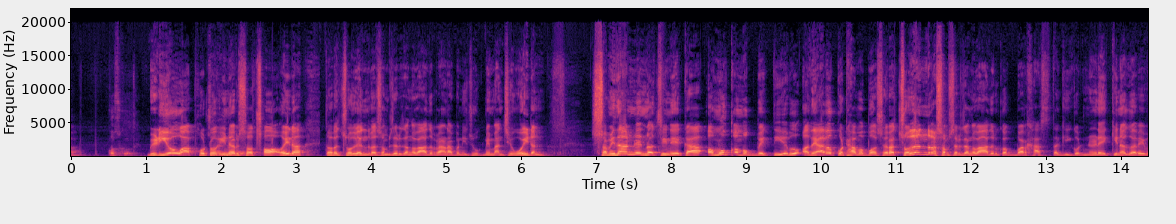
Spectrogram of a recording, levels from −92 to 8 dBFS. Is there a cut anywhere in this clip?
yes; 1 cut; at 3.2 s

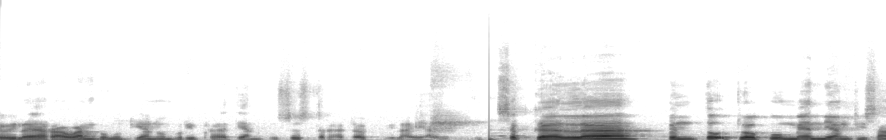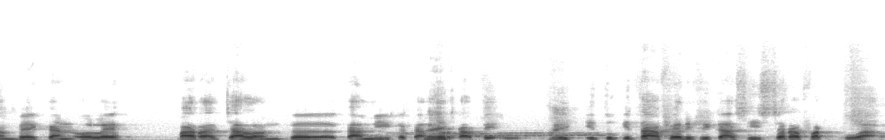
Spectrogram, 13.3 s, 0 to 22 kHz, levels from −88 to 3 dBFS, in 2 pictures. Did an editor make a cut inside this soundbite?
yes; 1 cut; at 3.7 s

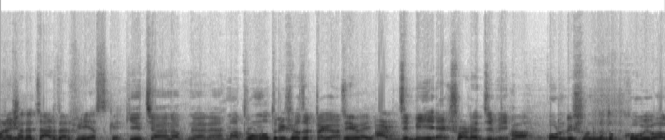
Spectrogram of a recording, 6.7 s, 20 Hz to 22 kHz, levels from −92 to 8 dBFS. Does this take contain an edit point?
yes; 1 cut; at 2.3 s

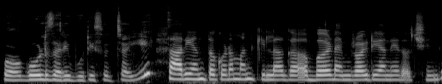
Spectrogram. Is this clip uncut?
no; 1 cut; at 1.6 s

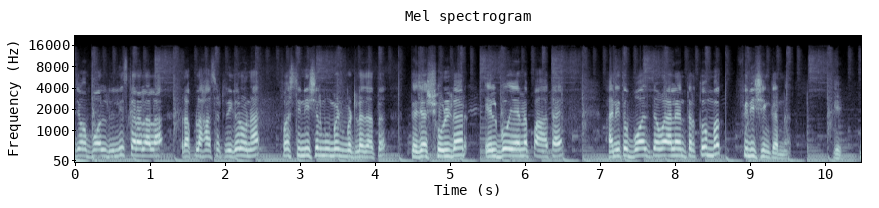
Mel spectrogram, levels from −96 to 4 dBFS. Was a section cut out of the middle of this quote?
yes; 3 cuts; at 1.3 s, 2.6 s, 4.3 s

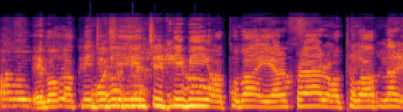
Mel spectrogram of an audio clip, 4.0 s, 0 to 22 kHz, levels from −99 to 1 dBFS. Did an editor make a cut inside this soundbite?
yes; 1 cut; at 1.3 s

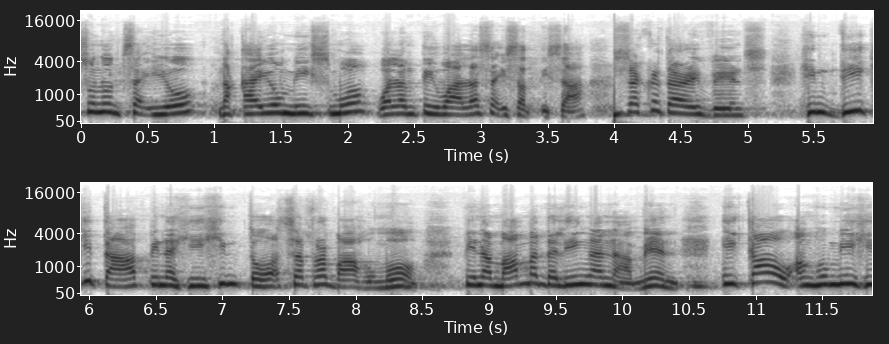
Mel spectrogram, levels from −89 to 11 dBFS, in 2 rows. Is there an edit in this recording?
yes; 1 cut; at 4.0 s

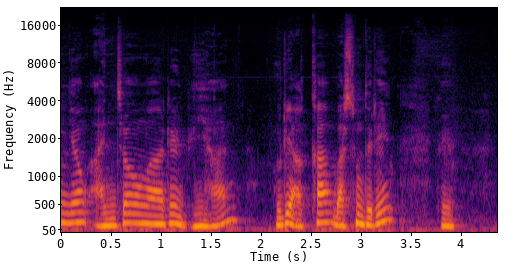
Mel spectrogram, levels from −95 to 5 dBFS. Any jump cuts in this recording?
no; 0 cuts

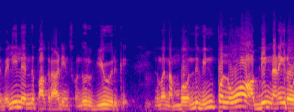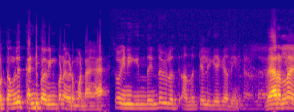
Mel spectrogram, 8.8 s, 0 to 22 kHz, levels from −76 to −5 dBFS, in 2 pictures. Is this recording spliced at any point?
yes; 1 cut; at 6.1 s

